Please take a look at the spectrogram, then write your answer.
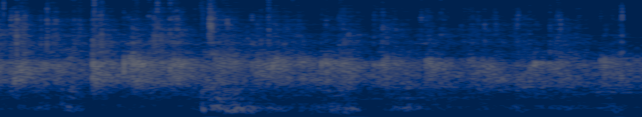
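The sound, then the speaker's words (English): Steady audience applause for a young volunteer chosen to play Peter Pan, a dense wash of many hands clapping continuously at an even level for a few seconds, with no talking over it. “Round of applause for our Peter Pan.”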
